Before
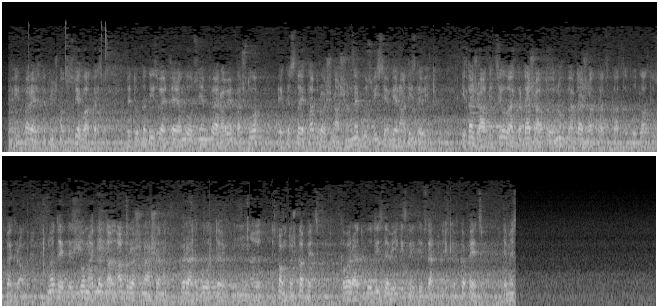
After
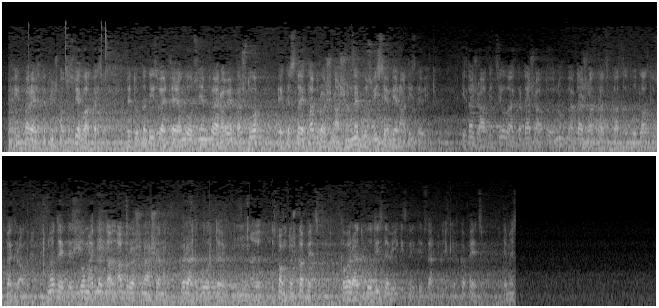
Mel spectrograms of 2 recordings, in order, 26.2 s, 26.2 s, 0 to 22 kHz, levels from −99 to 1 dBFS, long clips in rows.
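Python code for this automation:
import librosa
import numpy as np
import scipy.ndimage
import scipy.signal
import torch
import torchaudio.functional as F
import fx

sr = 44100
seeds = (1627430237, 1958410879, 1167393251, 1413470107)

y = fx.gain(x, sr, db=fx.line((7.61, -1.0), (8.42, -13.0), (11.03, -13.0), (11.93, -5.0), (20.47, -5.0), (21.14, -15.0)))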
